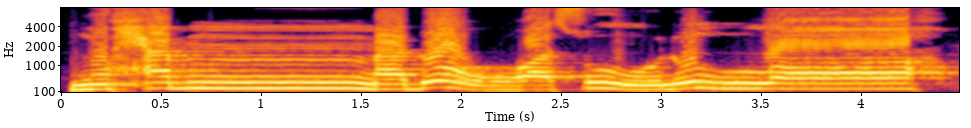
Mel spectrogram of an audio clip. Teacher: محمد میں جو میم ہے, بیچ والی جو میم ہے اس پر تشدید ہے, اس لیے یہاں پر غنہ ہوگا. میم مشدد ہے یعنی میم پر تشدید, تو اس پر غنہ کر کے پڑھنا ہے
